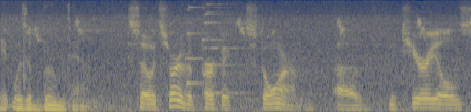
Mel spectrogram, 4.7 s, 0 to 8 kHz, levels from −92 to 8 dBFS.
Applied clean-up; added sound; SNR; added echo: none; Alarm + Bird; 10 dB; none.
